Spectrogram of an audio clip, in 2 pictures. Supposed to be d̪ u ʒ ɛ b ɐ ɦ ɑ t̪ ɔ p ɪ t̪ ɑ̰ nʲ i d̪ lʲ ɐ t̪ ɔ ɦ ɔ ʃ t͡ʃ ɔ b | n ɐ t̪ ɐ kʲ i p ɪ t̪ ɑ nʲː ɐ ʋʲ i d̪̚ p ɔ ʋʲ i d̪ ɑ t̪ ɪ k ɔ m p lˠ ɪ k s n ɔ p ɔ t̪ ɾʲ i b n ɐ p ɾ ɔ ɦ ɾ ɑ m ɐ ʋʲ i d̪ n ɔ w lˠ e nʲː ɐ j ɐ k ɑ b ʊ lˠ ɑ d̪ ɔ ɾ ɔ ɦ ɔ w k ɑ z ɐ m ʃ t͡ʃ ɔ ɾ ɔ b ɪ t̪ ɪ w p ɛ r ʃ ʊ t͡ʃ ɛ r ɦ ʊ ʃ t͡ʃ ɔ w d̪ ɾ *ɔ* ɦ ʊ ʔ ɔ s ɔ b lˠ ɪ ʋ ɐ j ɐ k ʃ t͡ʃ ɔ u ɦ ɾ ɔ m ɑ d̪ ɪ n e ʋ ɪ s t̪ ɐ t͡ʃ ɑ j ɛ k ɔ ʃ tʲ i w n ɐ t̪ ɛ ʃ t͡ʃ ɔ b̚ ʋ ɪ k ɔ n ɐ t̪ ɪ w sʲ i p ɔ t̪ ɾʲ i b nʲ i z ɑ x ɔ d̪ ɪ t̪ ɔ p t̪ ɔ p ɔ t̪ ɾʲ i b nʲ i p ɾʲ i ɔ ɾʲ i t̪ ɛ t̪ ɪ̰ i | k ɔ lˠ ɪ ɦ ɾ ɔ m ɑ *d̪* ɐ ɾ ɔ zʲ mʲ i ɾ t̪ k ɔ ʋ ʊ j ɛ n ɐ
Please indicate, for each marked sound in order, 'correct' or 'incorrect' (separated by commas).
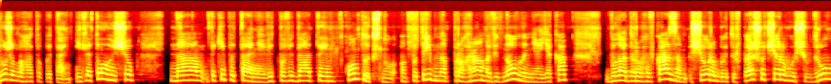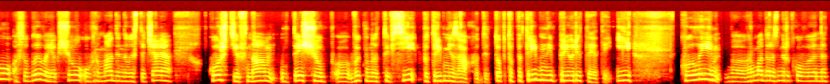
incorrect, correct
